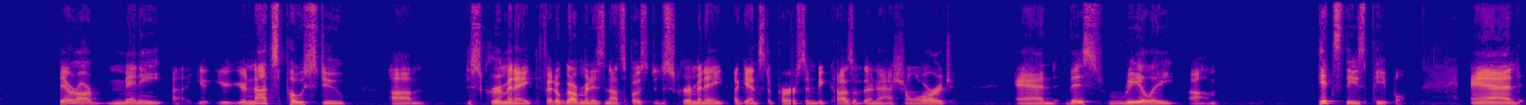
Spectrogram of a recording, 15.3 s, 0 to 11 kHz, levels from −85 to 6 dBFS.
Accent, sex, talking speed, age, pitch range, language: American, male, 135 wpm, 50-69, 115-160 Hz, English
